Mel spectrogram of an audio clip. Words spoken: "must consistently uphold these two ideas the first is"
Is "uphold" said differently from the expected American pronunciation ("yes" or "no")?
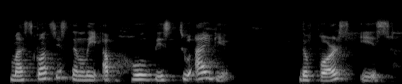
no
